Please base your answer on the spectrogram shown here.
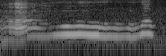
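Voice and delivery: a Mortal Kombat fighter's battle cry; Liu Kang cry. Retold or imitated. Relieved after leaving the movie, Liu Kang falsetto cries. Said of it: "I sound like Liu Kang in Mortal Kombat".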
